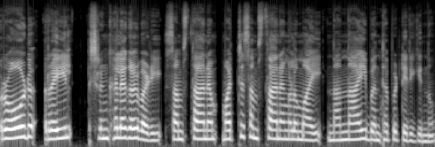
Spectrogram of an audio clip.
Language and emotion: Malayalam, neutral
